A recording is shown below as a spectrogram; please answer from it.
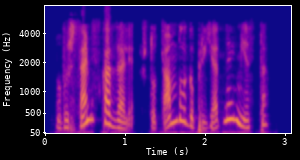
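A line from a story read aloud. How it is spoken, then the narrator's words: Laughing inwardly. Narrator (Russian): в душе рассмеялся Мартифор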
